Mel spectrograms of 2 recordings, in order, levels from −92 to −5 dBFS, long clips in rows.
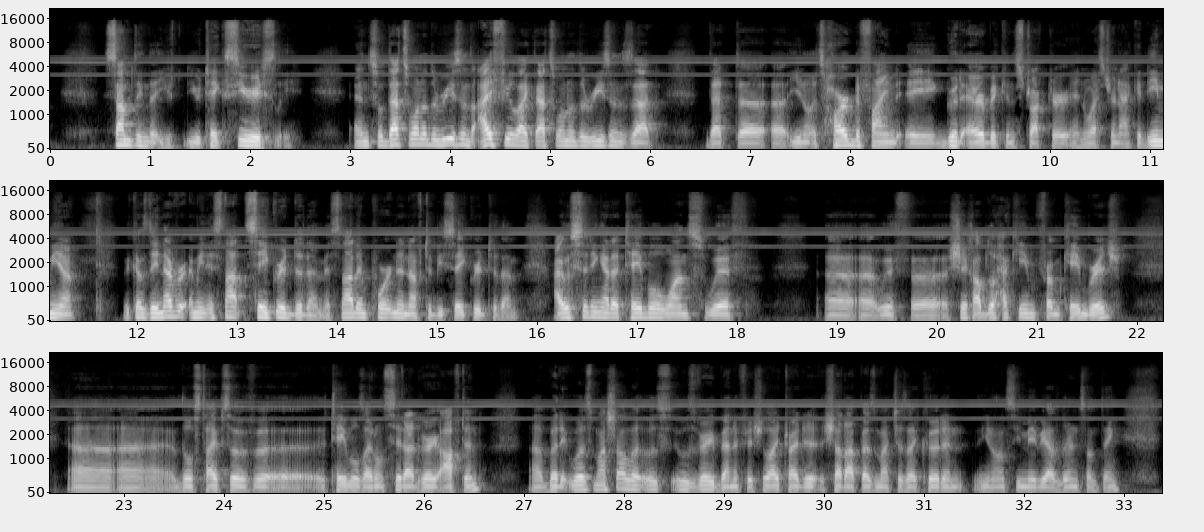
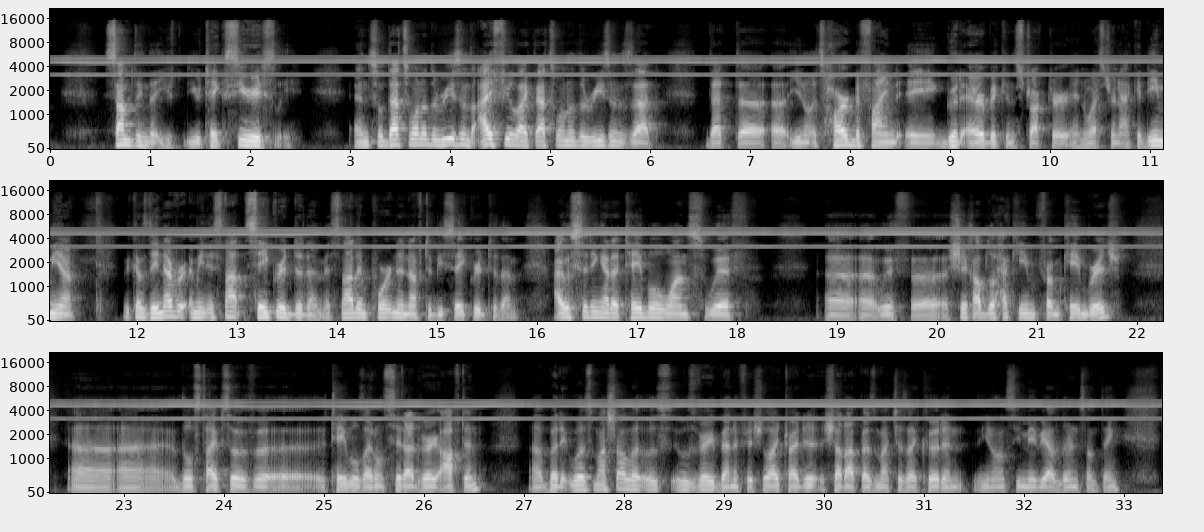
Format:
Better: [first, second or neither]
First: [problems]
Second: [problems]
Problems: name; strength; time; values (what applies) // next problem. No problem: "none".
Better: first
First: high-pitched whine; faint; throughout; 4.5 kHz, 25 dB below the speech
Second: high-pitched whine; loud; throughout; 4.5 kHz, 10 dB below the speech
